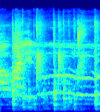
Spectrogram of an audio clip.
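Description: A group of young women singing a Hindi Christian worship song together, as a choir.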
